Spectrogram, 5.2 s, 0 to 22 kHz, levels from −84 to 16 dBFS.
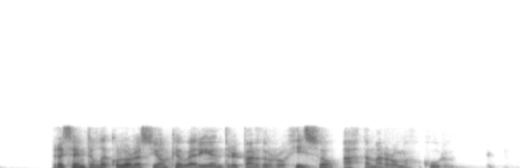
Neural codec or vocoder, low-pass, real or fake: codec, 16 kHz in and 24 kHz out, 0.6 kbps, FocalCodec, streaming, 4096 codes; 5.4 kHz; fake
